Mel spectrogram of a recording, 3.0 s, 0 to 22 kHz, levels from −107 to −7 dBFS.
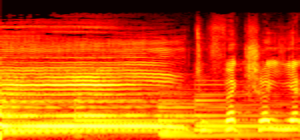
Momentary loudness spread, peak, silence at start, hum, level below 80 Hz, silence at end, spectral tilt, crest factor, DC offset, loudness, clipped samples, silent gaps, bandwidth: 10 LU; -8 dBFS; 0 s; none; -64 dBFS; 0 s; -4 dB/octave; 14 dB; under 0.1%; -21 LUFS; under 0.1%; none; 13 kHz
